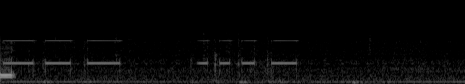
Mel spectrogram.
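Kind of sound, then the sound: signal or alarm, telephone keypad dialing tones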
